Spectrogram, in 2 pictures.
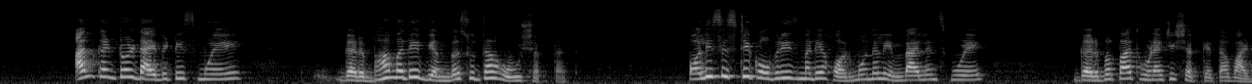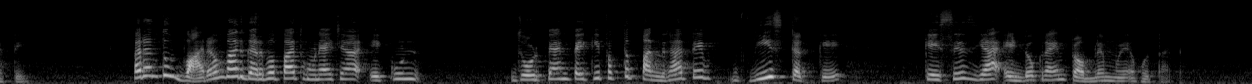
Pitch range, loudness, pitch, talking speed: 200-290 Hz, -27 LUFS, 245 Hz, 70 wpm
